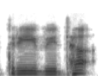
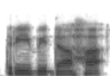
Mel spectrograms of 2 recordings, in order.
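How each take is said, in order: First: The final visarga is only a brief breathy release. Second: The final visarga is voiced as a full echo syllable. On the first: The speaker calls it right. "we say Trividha. That Aha is just a little bit stressed" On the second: The speaker calls it wrong. "we don't say Trividaha"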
